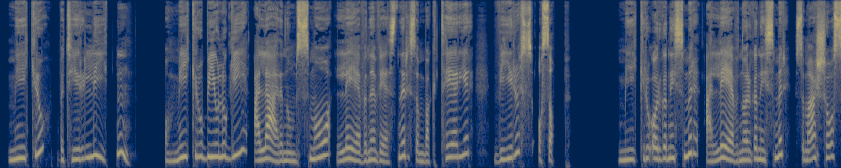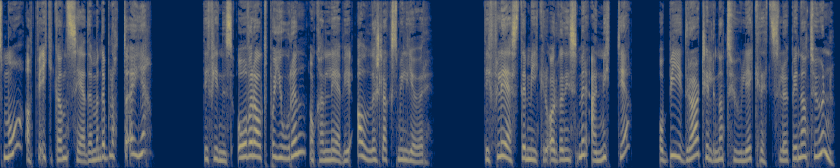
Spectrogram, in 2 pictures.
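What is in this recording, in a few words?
Norwegian e-learning; norsk; kvinne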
